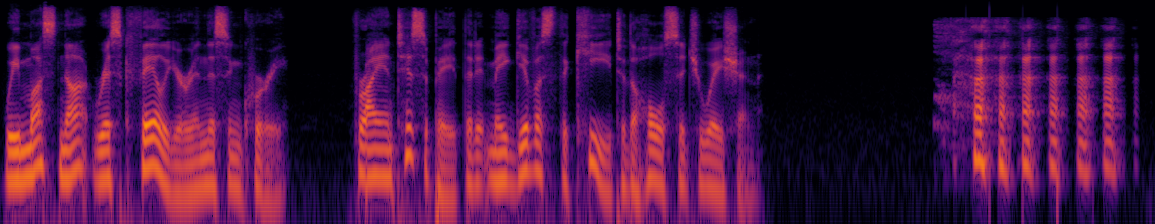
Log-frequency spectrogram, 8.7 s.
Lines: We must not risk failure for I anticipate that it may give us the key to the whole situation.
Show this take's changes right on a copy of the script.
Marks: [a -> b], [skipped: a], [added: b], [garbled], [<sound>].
We must not risk failure [added: in this inquiry] for I anticipate that it may give us the key to the whole situation. [laugh]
